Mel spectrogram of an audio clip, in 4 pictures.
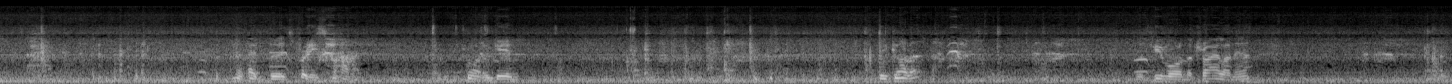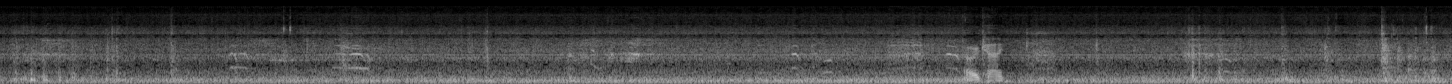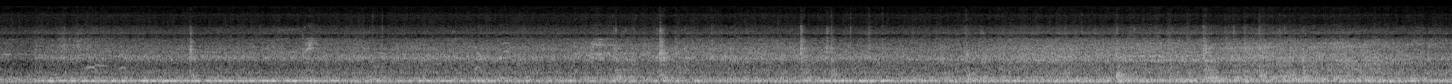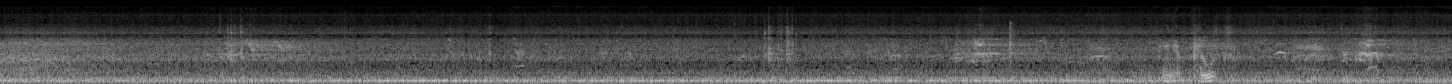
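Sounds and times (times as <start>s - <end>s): vehicle engine idling: 0.0s - 58.0s.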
